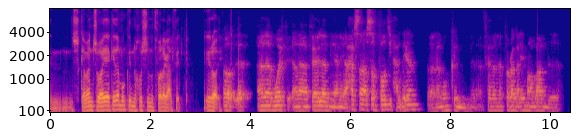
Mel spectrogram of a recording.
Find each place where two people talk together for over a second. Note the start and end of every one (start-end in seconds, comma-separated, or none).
none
